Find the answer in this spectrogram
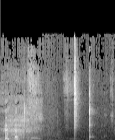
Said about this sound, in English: I can tell you about Krambeer, but I can also do more than that, which is to actually open a Krambeer for you to taste it.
